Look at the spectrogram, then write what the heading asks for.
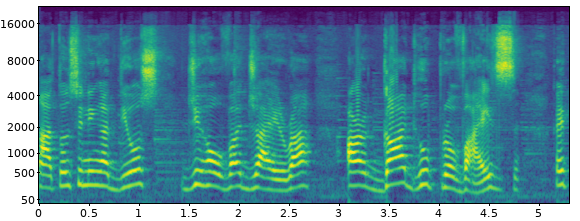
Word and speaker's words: Jireh: Jehovah Jireh, J-R-R-E-H. Tubangan ko, ari di si Jireh. Pag-pronounce sa kay Jireh nga ngalan, Jireh.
